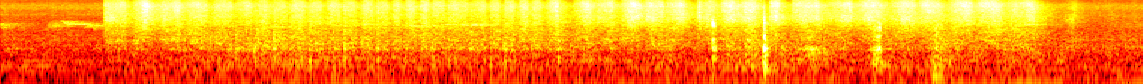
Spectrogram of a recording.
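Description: A cloth rubs briskly across a canvas.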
